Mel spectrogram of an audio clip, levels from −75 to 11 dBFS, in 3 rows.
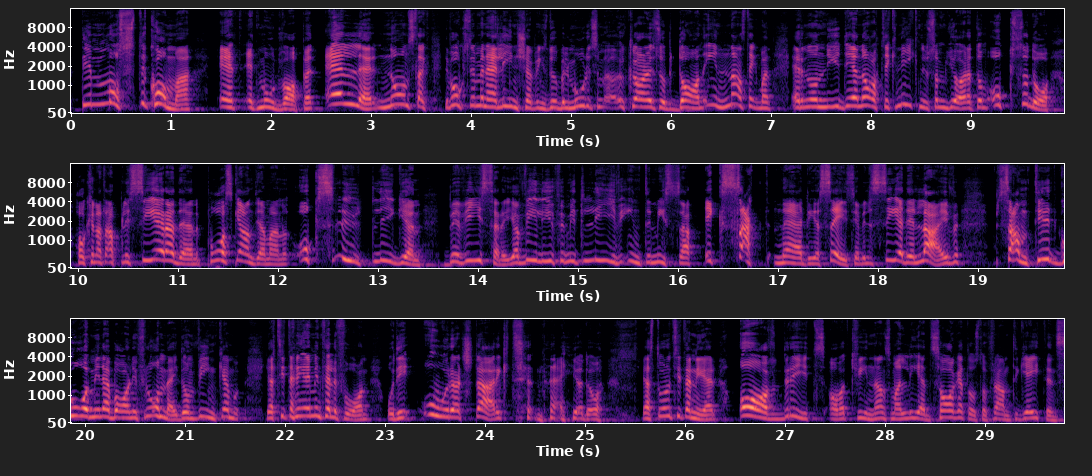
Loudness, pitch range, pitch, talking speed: -21 LUFS, 200-275 Hz, 235 Hz, 205 wpm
